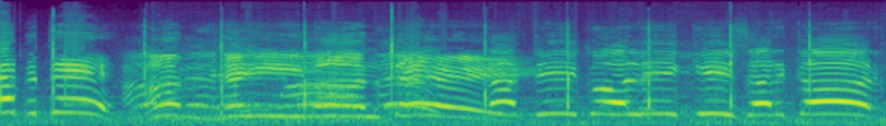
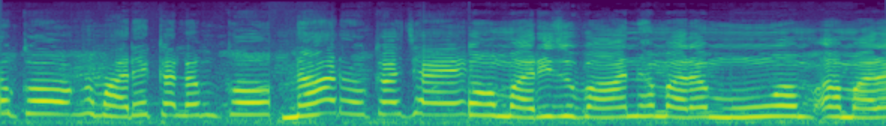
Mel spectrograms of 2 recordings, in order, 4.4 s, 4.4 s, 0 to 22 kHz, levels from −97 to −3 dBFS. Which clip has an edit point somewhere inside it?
second; 2 cuts; at 1.4 s, 2.3 s

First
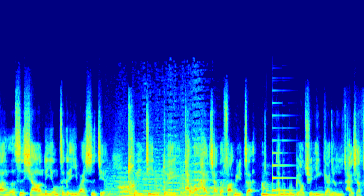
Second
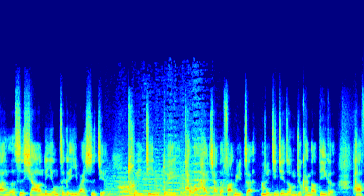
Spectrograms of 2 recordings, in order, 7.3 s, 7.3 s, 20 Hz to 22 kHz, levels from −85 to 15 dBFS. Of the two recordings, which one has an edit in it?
first; 1 cut; at 5.3 s

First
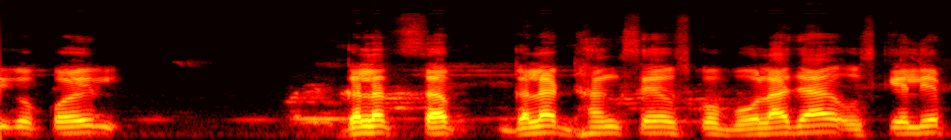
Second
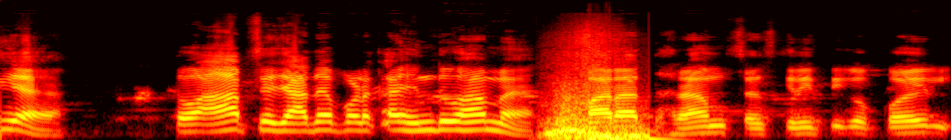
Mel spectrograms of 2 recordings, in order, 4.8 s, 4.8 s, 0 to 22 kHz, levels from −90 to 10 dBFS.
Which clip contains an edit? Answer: second; 1 cut; at 2.9 s

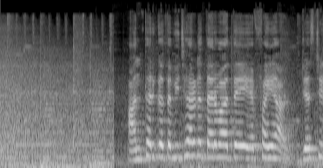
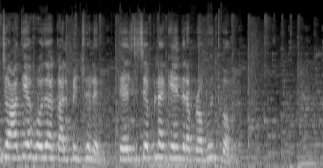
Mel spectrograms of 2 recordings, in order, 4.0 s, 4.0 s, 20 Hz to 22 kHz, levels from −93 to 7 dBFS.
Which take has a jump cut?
first; 1 cut; at 1.3 s

